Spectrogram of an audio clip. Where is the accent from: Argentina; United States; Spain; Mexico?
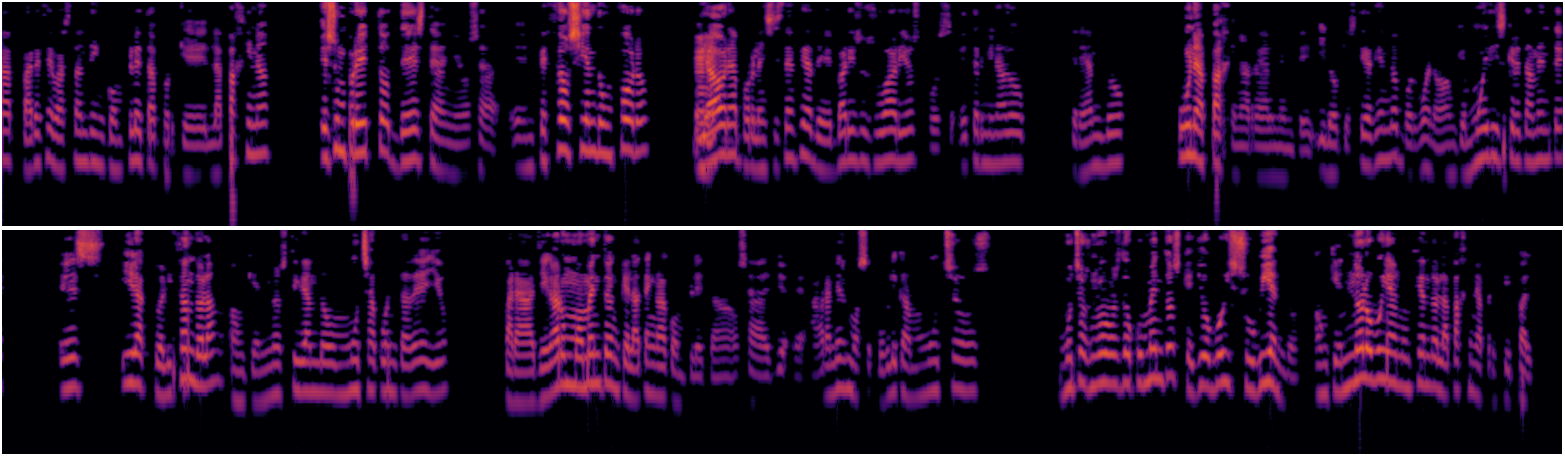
Spain; Alcobendas, Community of Madrid; Pues soy de Madrid, de una localidad al norte llamada Alcobendas.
